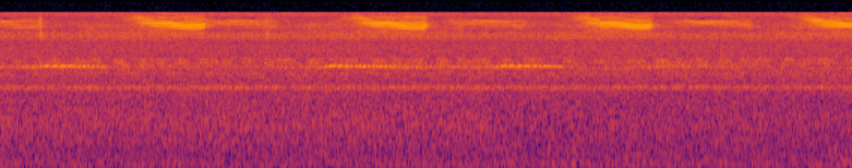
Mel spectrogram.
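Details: Autumn crickets in a forest, mixed with various other insects, calling over a rushing valley stream; high, shrill pulsed bursts return about every second and a half above steady thin ringing tones, with constant water noise underneath.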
